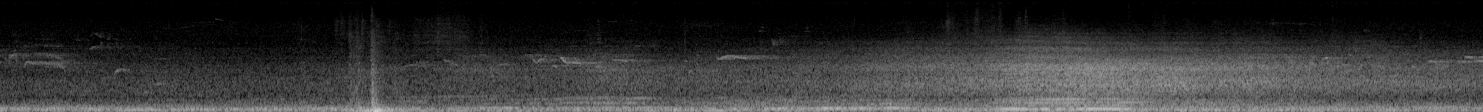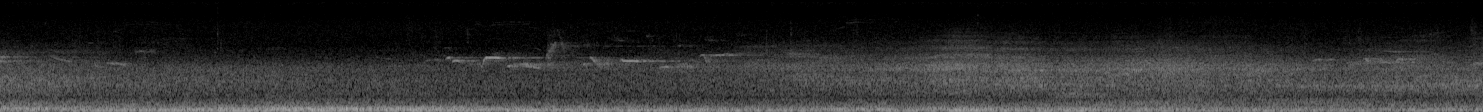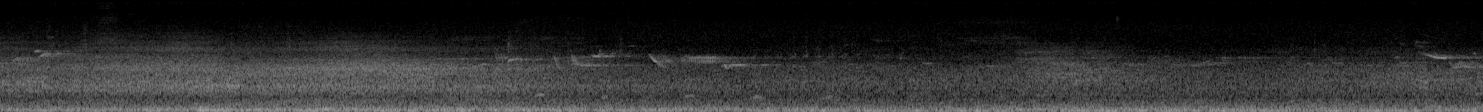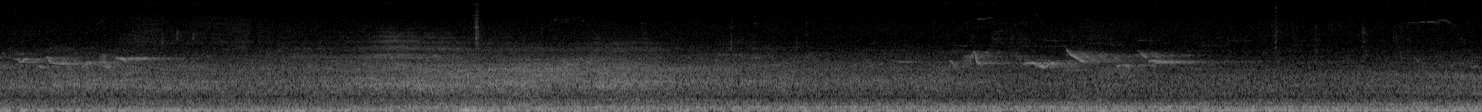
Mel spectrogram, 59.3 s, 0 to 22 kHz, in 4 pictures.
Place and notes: Kleine Campestraße, Braunschweig, Deutschland - Balcony 4thfloor
sound of the city at a balcony on the 4th floor, recorded with a pair of UsiPro and SD702
Braunschweig, Germany, 16 April 2019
